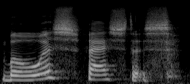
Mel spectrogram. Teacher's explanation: no Rio de Janeiro, a letra S em final de sílabas é comumente pronunciada como SH. · Term: pronúncia carioca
